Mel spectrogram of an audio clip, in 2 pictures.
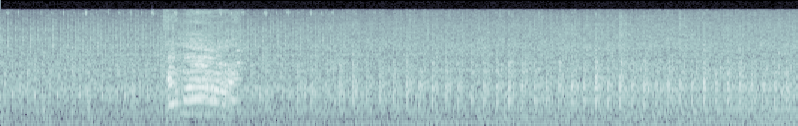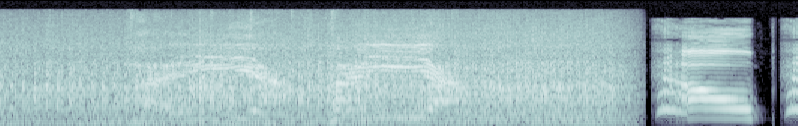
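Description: A small toy motor whirs steadily.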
